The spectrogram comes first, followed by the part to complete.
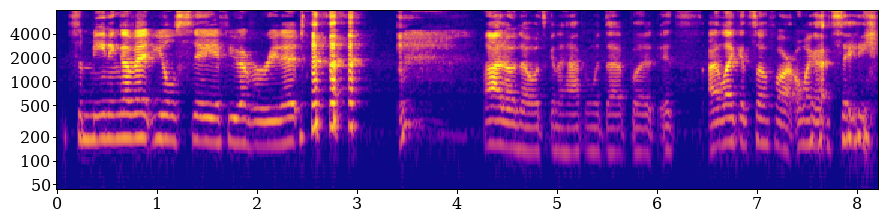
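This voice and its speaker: A woman's voice: deep voice, steady tone, normal speed, bright, forceful tone. A young woman reading aloud and commenting casually in a sarcastic, exasperated, blunt way, recorded in a room at home. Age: young adult. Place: small room at home, lying on a bed.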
